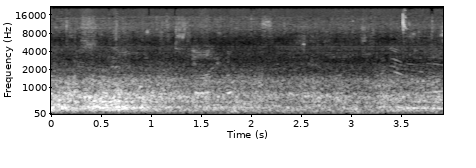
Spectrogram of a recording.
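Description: Red Arrows RAF jets flying the slalom manoeuvre at the 2019 New York Airshow, a steady, loud, broadband jet roar filling the clip without a break and swelling slightly at the start.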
